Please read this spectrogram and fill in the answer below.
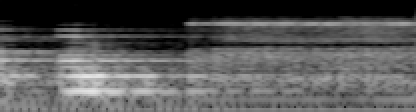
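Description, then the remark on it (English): A short burst of a telephone ringing at Dippy Dwarf's hotel, the Dwarf Waldorf, in a radio animal show, a bright tonal ring that gives way to a thin, steady high-pitched tone, moderately loud, with no voices. “Hey, the phone's ringing.”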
